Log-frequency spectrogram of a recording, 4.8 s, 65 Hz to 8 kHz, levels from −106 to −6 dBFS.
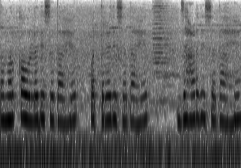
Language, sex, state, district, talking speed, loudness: Marathi, female, Maharashtra, Solapur, 125 wpm, -17 LUFS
